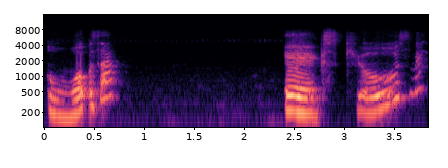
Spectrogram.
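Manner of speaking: affronted, slow "Excuse me?" with a rising tune; indignant ego voice. Retold or imitated. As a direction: play the offended ego: mock outrage, dragging out the last one. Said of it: "its antenna goes".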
